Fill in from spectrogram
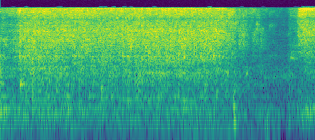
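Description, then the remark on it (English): A steady gush of tap water pours into a bathtub, a loud hiss that runs without a break and dips slightly near the end before swelling again. “who wants to take a bath with shower curtains? That doesn't sound fun at all.”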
